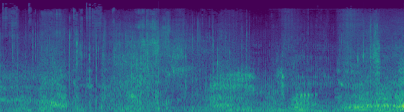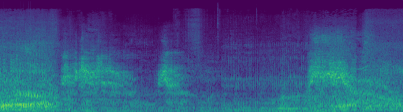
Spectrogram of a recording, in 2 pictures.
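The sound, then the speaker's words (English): A wolf snarls and growls ferociously for about ten seconds, loud, with rough bursts of thrashing and scuffling as it struggles while pinning a person down. No voices are heard. “Got his gun, but I can't get a good shot. The cursed wolf keeps thrashing about.”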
